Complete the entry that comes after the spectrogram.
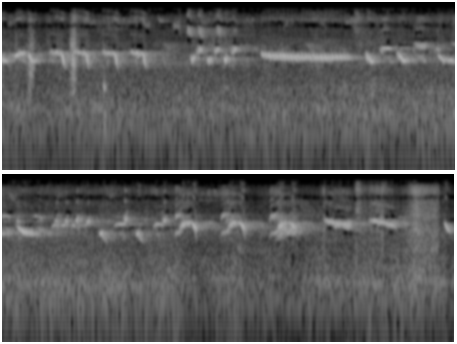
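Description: A songbird singing in quick runs of short, looping chirps, with one longer held note about two and a half seconds in.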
